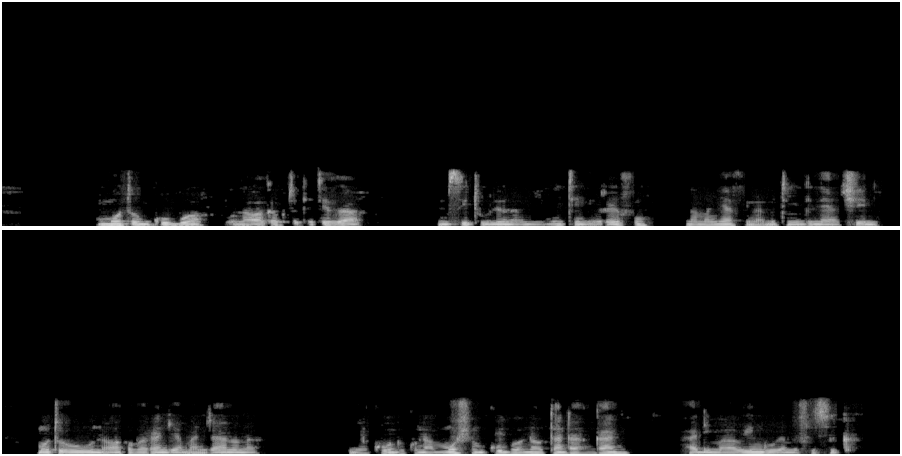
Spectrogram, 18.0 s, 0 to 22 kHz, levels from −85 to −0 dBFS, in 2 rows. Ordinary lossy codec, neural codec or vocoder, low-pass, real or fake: AAC, 32 kbps; none; 5.4 kHz; real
